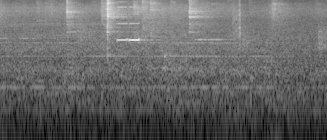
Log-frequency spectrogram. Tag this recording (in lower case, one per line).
vehicle
rail transport
underground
